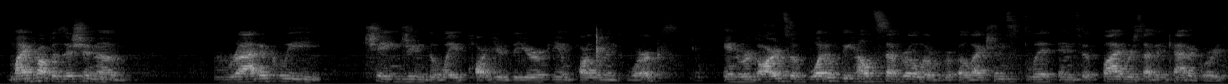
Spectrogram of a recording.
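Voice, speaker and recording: A man's voice: mid-range voice, a bit bright. A young man from Serbia, a student, earnestly laying out a long proposal as an audience question at a panel. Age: young adult. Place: lecture room. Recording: echoey room, distant mic, faint noise.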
